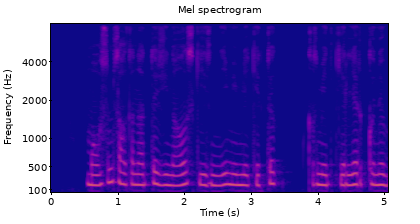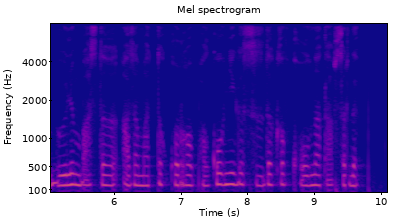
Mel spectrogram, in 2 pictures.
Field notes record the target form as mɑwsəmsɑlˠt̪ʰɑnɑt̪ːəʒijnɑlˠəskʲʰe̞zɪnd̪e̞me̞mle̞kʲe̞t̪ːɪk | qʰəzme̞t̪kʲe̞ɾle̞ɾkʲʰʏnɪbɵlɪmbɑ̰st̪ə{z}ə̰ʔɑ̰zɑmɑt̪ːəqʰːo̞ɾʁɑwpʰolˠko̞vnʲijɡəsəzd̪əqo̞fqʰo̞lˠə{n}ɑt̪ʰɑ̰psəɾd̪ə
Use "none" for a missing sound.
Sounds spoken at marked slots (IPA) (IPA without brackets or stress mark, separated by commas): ʁ, n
